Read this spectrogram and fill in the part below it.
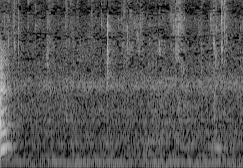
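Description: Water is poured into wheat flour dosa batter mixed with curry leaves, producing a soft, continuous splashing hiss at low volume.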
